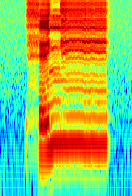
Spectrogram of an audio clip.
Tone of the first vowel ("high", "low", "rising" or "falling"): rising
